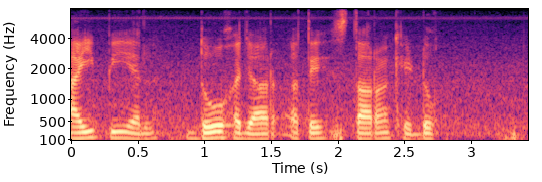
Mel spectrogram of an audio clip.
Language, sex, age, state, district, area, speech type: Punjabi, male, 18-30, Punjab, Bathinda, urban, read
